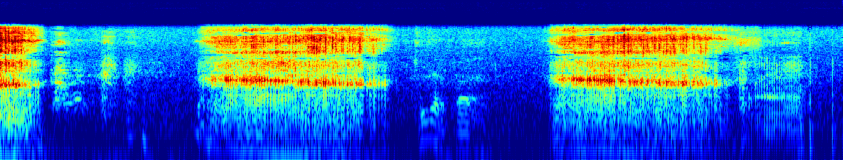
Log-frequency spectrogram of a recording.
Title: ronquido playero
